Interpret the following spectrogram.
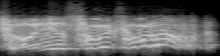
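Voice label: Korean attack position mood med, speech; War Thunder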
